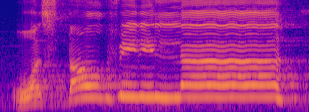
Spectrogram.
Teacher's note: اس میں جلالت اللہ عز و جل کے لام سے پہلے حرف کے نیچے زیر ہے تو اس لام کو بھی ہم باریک پڑھیں گے، پر نہیں پڑھیں گے۔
